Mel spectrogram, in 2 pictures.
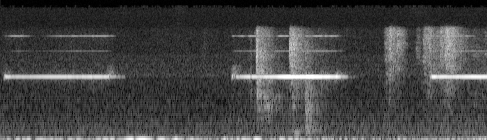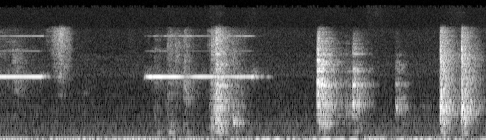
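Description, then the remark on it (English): Electronic beeps from a kitchen appliance timer sound in a repeating pattern, steady tones alternating with bursts of clattering and rustling, moderate in level, with no one speaking. “I got to take this thing out. It's going to beep here in a minute.”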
